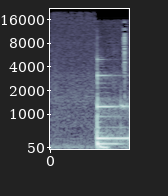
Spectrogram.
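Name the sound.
phone ringing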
